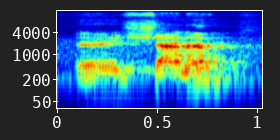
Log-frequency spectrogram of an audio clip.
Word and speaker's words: genre: His sonnets are not sonnets only in शैनर, तो उनके जो सोनेट्स हैं वो केवल सोनेट्स नहीं है इन शानर। शानर का मतलब होता है GENRE, इसका लेकिन जो प्रोनाउंसिएशन थोड़ा अलग है, शानर।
